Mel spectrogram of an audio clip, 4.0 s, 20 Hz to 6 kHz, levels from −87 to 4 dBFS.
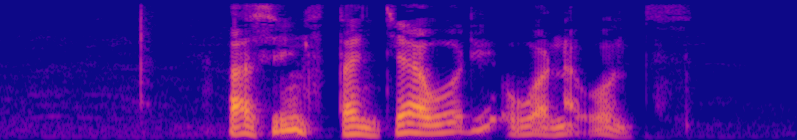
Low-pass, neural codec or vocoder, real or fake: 5.4 kHz; none; real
